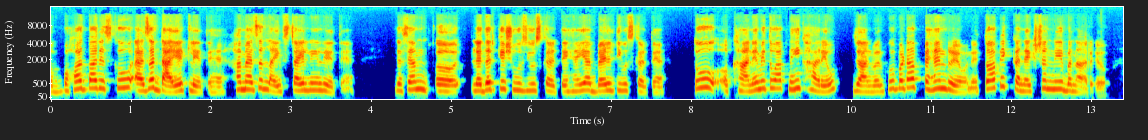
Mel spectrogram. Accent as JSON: {"language": "Hindi", "region": "Delhi", "country": "India", "moved": "yes", "lives_now": "Pune, India", "said": "मैं दिल्ली से बिलोंग करती हूँ फिलहाल मैं पुणे में रह रही हूँ"}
